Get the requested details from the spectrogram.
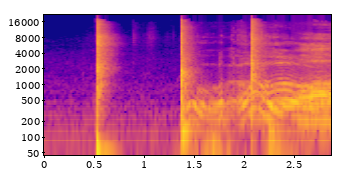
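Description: Three sharp, loud hand claps swatting at a huge house fly, which does not move; the first clap alone in silence, the last two followed by voices murmuring and exclaiming.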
